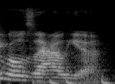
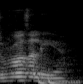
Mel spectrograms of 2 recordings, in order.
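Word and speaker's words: Rosalía: I say Rosalia. I always say her name wrong. Rosalia. It's Rosalia. I mean, I understand how they were nominated.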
